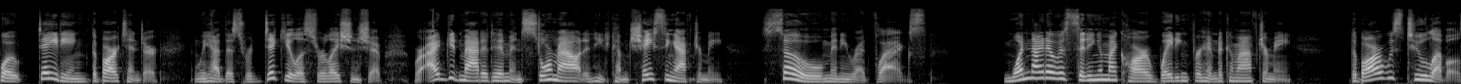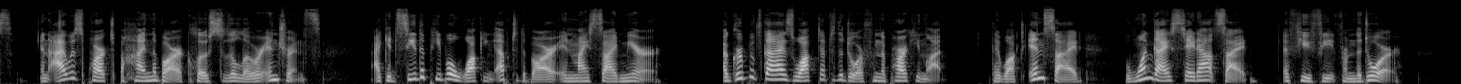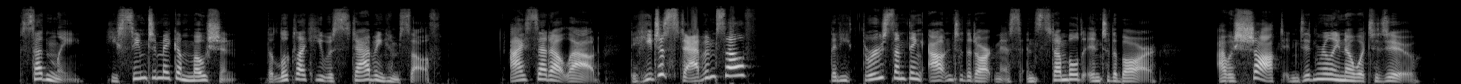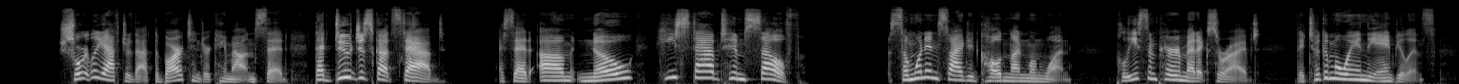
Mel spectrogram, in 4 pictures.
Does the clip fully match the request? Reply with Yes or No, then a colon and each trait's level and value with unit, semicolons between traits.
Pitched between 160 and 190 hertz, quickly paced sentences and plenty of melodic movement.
No: medium, 185 Hz; average, 190 wpm; wide, 7.8 semitones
